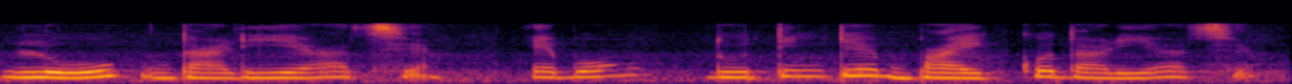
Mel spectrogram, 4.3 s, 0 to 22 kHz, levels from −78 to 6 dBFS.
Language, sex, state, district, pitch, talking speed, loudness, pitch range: Bengali, female, Tripura, West Tripura, 235 Hz, 125 wpm, -17 LUFS, 220-255 Hz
